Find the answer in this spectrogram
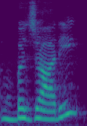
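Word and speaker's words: Biagiotti: First up is Laura Bajati. Thank you to the subscriber that shared with me how to pronounce Bajati. Hope I got that right.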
